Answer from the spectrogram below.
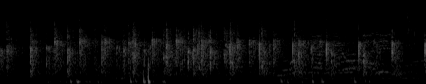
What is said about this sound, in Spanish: Si ese aplauso es para Dios, déselo fuerte. Porque somos inmerecedores de Él, aleluya.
